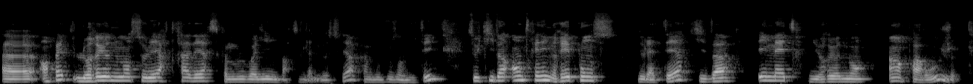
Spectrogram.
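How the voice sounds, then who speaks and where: This man has a fairly high voice with a dark, mellow tone. His pitch swings very widely over a quiet background. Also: fairly quick pace. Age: 20s. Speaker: PhD student in geology, conference speaker. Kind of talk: conference presentation. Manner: hesitant, many filler sounds.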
